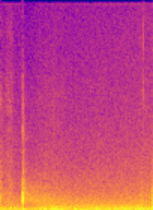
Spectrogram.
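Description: One chalk stroke on a blackboard, short and sharp, about a quarter second in, over a low rumble on the microphone.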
